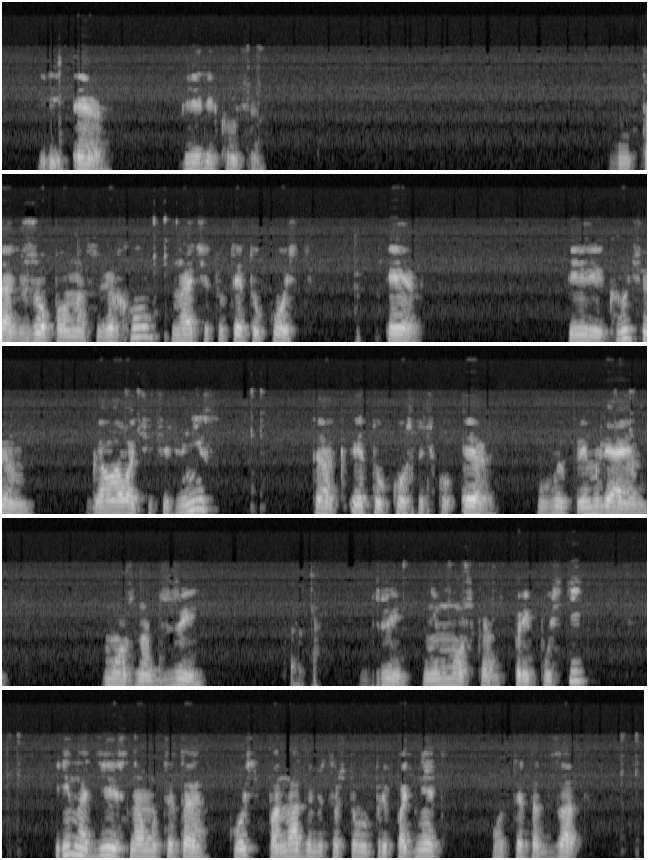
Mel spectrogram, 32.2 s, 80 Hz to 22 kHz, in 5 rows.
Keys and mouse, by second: 0.5 r, 9.8 r, 16.9 r, 19.0 click, 22.4-24.0 g, 23.8 click, 31.9 click.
